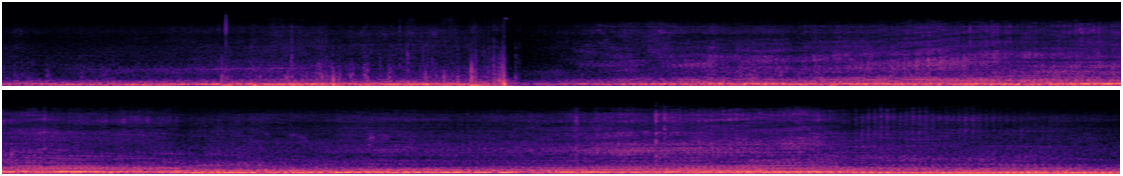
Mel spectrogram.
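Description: Sprint car engine running, heard through the car-mounted camera, with a sudden break a little over three seconds in. After the break a steady low engine rumble carries on.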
